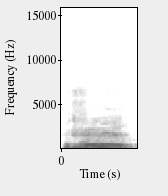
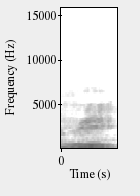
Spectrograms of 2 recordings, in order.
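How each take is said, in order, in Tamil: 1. r க்கு அடுத்து short u உயிர் வருகிறது. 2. r க்கு அடுத்து ee உயிர் வருகிறது.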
